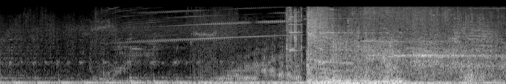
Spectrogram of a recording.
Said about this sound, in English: Did you hear that? I am almost positive they used... I do hear that. I am positive they used the Wilhelm scream for the disintegration sound.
